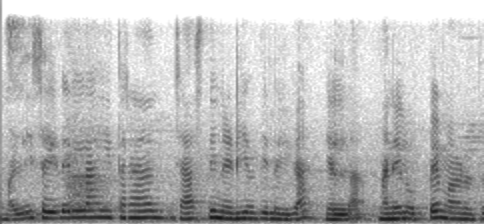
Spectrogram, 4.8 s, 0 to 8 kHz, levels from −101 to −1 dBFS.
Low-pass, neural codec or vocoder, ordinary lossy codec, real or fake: 7.2 kHz; none; none; real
